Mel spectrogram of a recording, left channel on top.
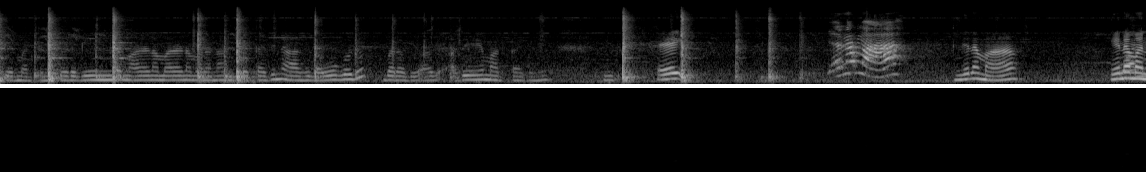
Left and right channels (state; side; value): silent; right; 53 dB below the other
